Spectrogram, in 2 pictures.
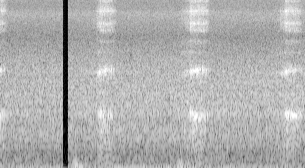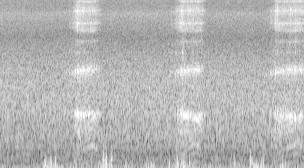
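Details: Long snoring in sleep: repeated breathy snores about every two seconds with occasional snorts, against a noisy background.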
